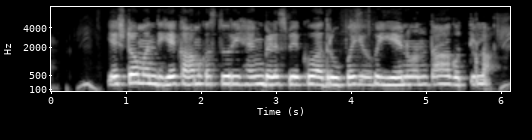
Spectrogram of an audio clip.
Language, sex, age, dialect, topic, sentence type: Kannada, female, 25-30, Dharwad Kannada, agriculture, statement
